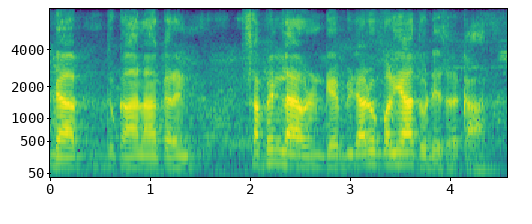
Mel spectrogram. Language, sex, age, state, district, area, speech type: Sindhi, male, 45-60, Uttar Pradesh, Lucknow, rural, spontaneous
